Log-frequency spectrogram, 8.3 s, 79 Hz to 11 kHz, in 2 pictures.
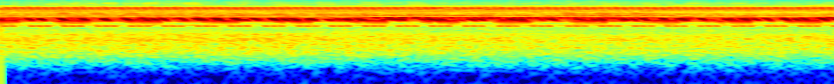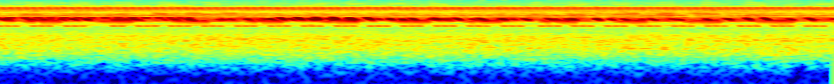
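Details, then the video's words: Crickets recorded in Narita, Chiba Prefecture, Japan, with a TASCAM Portacapture X8: a dense, continuous high chorus of several insects, steady trilling bands with pulsed chirps layered over it, and no other sounds. "スズムシとコオロギの鳴き声 - Chirping of crickets"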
